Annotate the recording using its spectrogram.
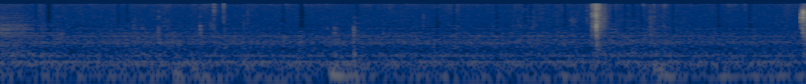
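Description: Near silence: low steady room hum, with one short sharp click about four and a half seconds in.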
